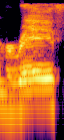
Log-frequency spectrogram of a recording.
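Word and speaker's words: Morin: you've not read from Edgar Marin or Edgar marray as I also heard it pronounced um there's some I've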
